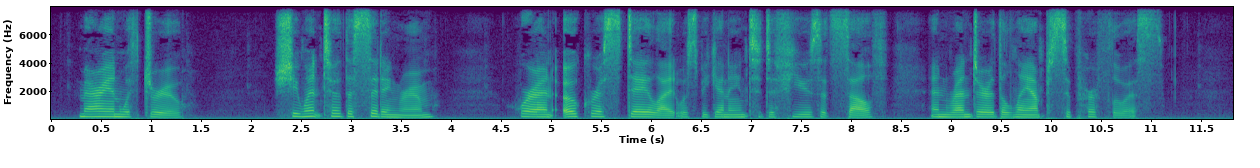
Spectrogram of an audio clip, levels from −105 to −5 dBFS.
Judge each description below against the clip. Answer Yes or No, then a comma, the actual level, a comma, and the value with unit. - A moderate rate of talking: No, slow, 115 wpm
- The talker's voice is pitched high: No, medium, 165 Hz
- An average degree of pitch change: No, narrow, 2.3 semitones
